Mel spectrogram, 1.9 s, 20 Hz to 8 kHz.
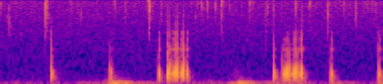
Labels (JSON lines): {"label": "biophony, knock croak", "recorder": "SoundTrap 300"}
